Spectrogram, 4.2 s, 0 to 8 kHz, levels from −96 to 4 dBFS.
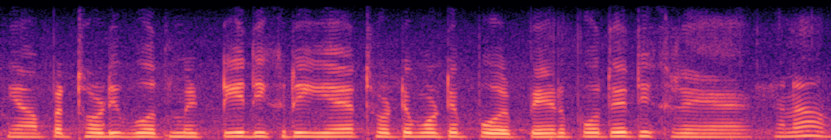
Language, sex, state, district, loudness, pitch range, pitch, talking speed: Hindi, female, Haryana, Charkhi Dadri, -16 LUFS, 210-225 Hz, 220 Hz, 230 wpm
